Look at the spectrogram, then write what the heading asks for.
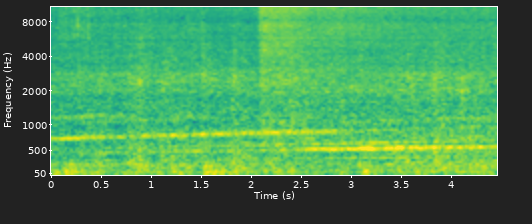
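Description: White limited-express electric train moving slowly past along the far platform, with a low rolling rumble and a faint whine that slides slowly lower in pitch.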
